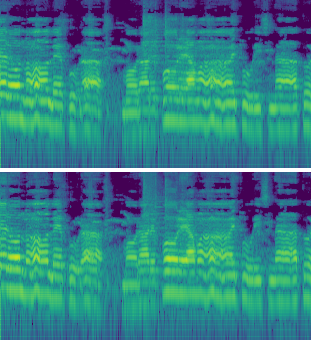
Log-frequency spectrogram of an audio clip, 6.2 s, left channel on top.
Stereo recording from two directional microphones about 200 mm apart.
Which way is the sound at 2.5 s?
20° right (ahead or behind).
